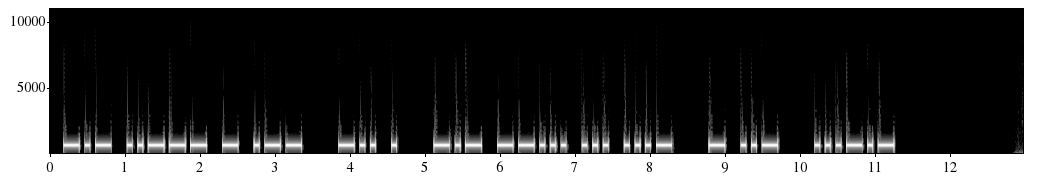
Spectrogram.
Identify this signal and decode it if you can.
Morse code, heard as a keyed tone, about 17 wpm, 700 Hz. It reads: K2TW DE K7SV TU <SK>
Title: K1USN SST QSO Practice 17wpm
